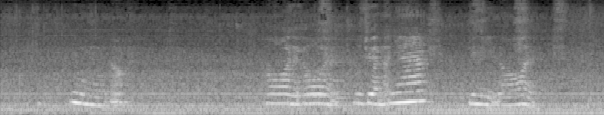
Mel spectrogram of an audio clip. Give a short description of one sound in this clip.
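A young woman speaks softly in a high, coaxing voice close by.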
